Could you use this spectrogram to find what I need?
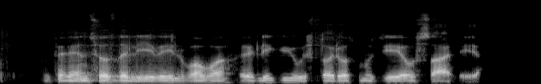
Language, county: Lithuanian, Alytus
